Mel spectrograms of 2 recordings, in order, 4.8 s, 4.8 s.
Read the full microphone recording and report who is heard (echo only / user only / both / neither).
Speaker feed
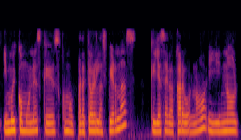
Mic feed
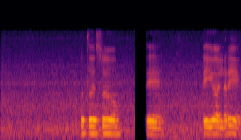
user only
